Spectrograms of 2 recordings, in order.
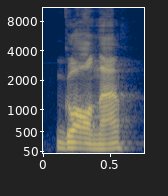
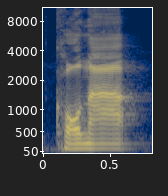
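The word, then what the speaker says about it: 粉: uh new moves uh Kona becomes voiced here because it's the second word part of a compound and uh of strictly Japanese origin that more often than not happens to Uh yeah, as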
